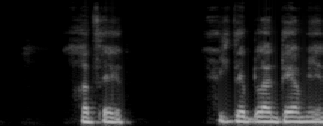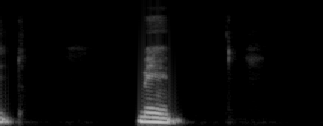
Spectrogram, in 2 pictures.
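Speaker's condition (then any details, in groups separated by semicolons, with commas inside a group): Amyotrophic lateral sclerosis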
